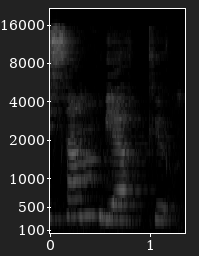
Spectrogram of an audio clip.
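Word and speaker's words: 三百: Tapi kalau jika berubah jadi M, jika mengikuti huruf B, P, M, itu jadi beda gitu ya teman-teman bacanya. Cara baca jadi pakai Misalkan di sini contohnya tadi Sambyaku, tapi dibaca jadi Sambyaku, gitu kan teman-teman.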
